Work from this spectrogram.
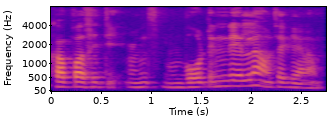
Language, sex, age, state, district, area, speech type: Malayalam, male, 18-30, Kerala, Palakkad, rural, spontaneous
